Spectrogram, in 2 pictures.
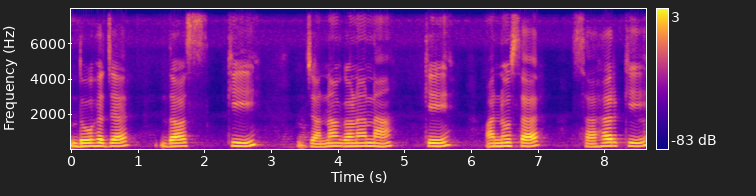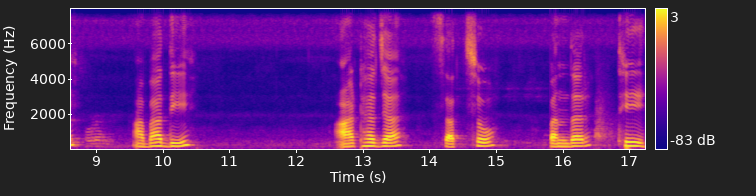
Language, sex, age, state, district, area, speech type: Hindi, female, 45-60, Madhya Pradesh, Chhindwara, rural, read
